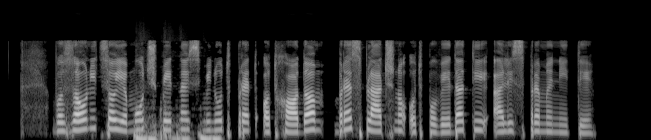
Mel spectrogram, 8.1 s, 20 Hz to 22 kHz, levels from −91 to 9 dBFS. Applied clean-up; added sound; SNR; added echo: classical method spectral subtraction.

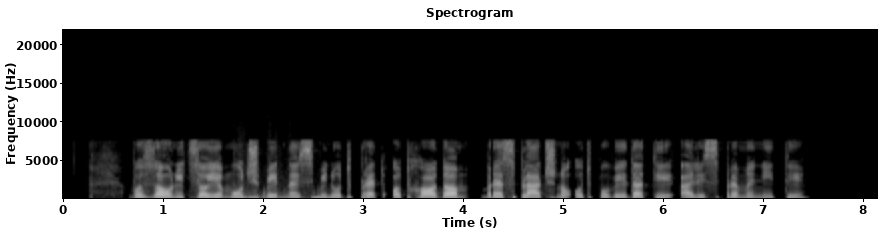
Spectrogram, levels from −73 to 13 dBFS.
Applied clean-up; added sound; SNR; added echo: none; Fireworks; 6 dB; none.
